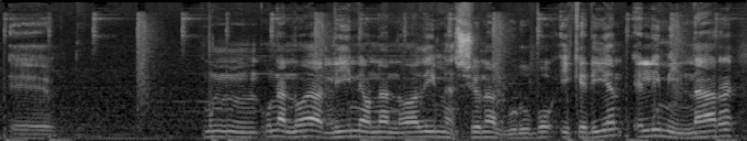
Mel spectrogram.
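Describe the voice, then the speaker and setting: This is an older man from Paraguay, a musician whose first language was Portuguese, speaking with a voice a little higher than most men. He reminisces slowly and reflectively in a relaxed interview. Faint music plays underneath. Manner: reflective, unhurried storytelling with many "eh" pauses. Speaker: musician and guest.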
